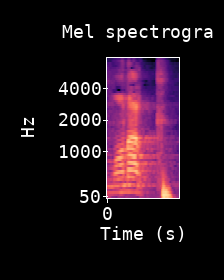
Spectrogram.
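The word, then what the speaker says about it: monarch: মোটামুটি এটা শেষ ভাইয়া এখানে আমি বি ই এন সি H bench লিখলাম আর এখানে আমি লিখলাম এম ও এন এ আর সি এইচ মনার্ক এবার তুমি বলো এখানে সিএইচ এর উচ্চারণ কিভাবে হয়েছে আর এখানে সিএইচ এর উচ্চারণ কিভাবে হয়েছে দেখো তো এখানে বলছে বেঞ্চ এখানে সিএচ এর উচ্চারণ কিন্তু চ এর মতই হয়েছে বেঞ্চ চ এর মত হয়েছে কিন্তু এখানে মনার্ক সিএইচ এর উচ্চারণ ক এর মত হয়েছে এখন চিকুন করে কিউট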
